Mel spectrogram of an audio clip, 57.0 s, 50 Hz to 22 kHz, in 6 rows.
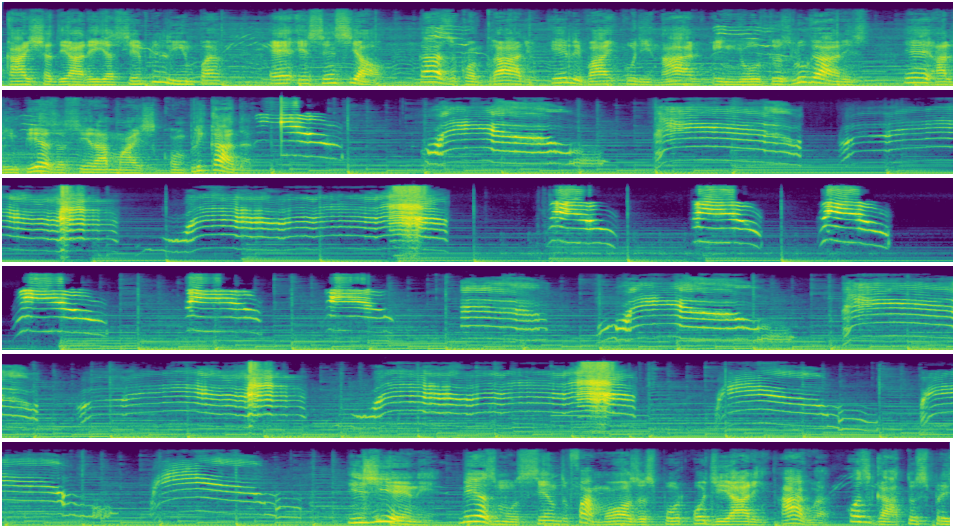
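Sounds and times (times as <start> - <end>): background music: 0.0 - 57.0
cat meowing: 4.2 - 4.9, 6.9 - 7.9, 12.0 - 13.0, 13.7 - 23.5, 24.5 - 25.2, 25.9 - 28.0, 28.7 - 29.6, 30.3 - 31.2, 31.8 - 32.5, 33.1 - 44.5, 45.2 - 50.6.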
